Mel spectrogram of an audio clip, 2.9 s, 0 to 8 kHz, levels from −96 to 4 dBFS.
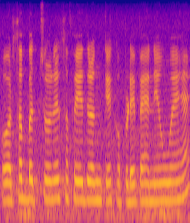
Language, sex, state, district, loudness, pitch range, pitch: Hindi, female, Haryana, Jhajjar, -15 LUFS, 200-220 Hz, 210 Hz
